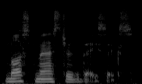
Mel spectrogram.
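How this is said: It is said in an American accent. "Can you say it in an American accent?"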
